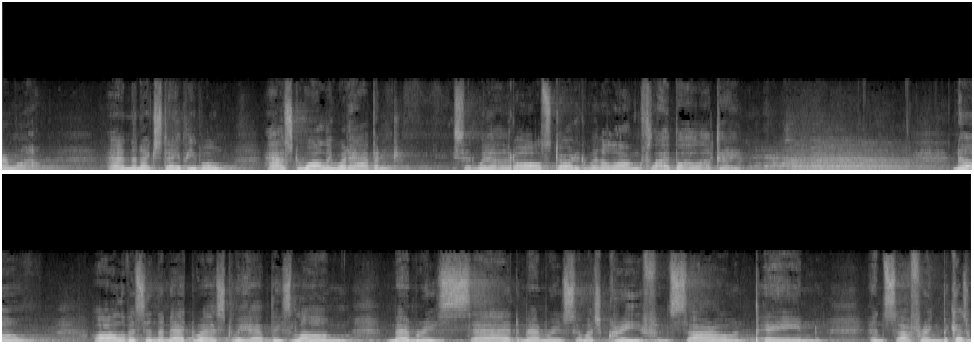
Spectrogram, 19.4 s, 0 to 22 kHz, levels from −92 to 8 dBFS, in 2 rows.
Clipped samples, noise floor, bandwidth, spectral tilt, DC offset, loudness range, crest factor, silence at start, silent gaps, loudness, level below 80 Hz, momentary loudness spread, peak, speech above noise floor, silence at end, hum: under 0.1%; -43 dBFS; 12 kHz; -5.5 dB/octave; under 0.1%; 5 LU; 18 dB; 0 s; none; -22 LUFS; -56 dBFS; 14 LU; -4 dBFS; 22 dB; 0 s; none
